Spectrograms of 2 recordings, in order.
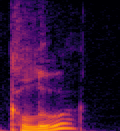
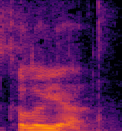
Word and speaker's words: Kaluuya: Daniel, how do you say his name? Kaluuya? – I believe it's Kaluuya.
